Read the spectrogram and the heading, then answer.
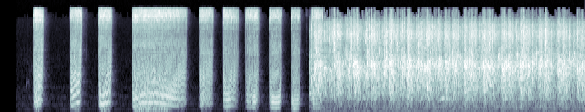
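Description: A rapid series of short, loud fart bursts in a farting contest, one drawn out longer than the rest, followed by sustained applause filling the remaining seconds.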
